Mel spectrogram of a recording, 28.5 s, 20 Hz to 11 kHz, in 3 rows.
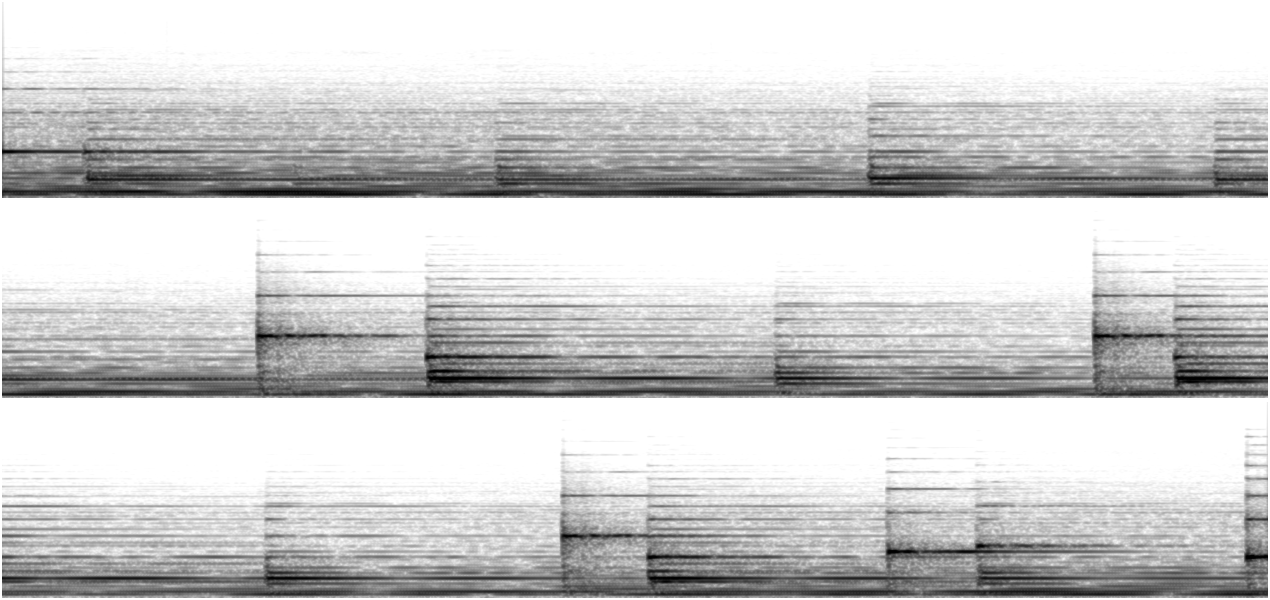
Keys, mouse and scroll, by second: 0.1 scroll down 1, 1.1 scroll up 1, 1.6 click, 1.9 scroll up 1, 2.3-3.0 scroll down 1, 3.0-4.3 scroll up 1, 4.3 click, 4.5 scroll down 1, 6.8-7.7 scroll down 1, 7.7-13.0 shift+drag, 13.0 scroll down 1, 13.5 scroll up 1, 14.3-23.5 drag, 23.5 scroll down 1, 23.9-24.3 scroll up 1, 24.3-25.6 scroll down 1, 26.4 scroll up 1.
